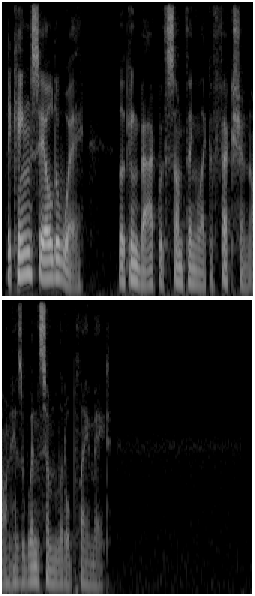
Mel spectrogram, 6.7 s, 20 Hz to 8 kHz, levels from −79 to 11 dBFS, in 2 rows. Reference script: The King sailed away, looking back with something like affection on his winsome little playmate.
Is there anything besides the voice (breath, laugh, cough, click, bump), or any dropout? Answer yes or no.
no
